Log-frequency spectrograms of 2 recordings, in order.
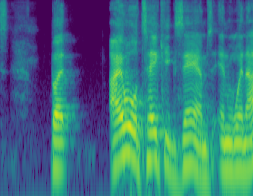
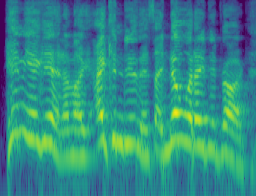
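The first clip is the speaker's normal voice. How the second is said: much higher, louder, pumped-up insistence; fired-up determination; 10 semitones higher, 4 dB louder, faster than usual. Retold or imitated. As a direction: psych yourself up for another round. Calling back for third retake.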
